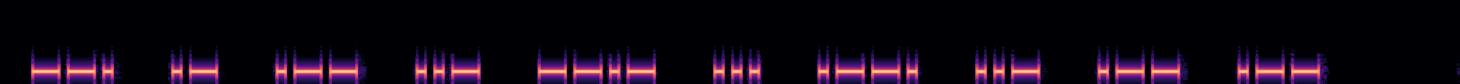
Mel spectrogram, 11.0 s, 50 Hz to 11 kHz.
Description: Morse code, heard as a keyed tone, about 18 wpm, spaced as for 12 wpm, 550 Hz. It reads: GAWUQSPUWW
